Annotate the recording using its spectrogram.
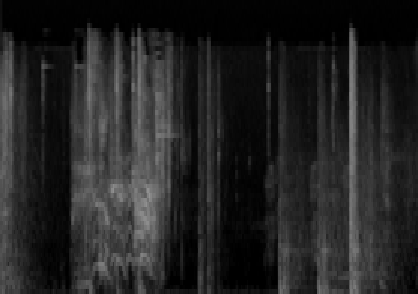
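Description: A knife stabs into a body with a dull thud.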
